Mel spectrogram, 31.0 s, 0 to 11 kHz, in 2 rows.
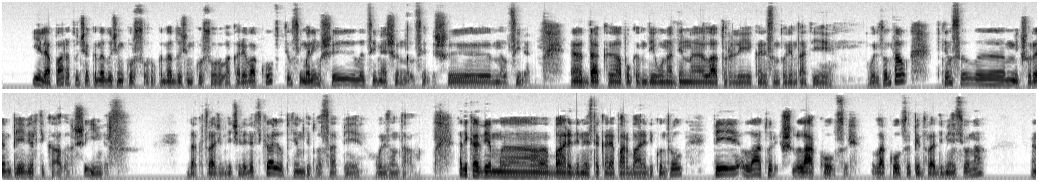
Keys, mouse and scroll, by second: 2.2-8.0 drag, 9.5-13.8 drag, 14.2-16.1 drag, 16.8-17.6 drag, 18.3-19.4 drag, 20.4 click, 25.8 click, 27.4-28.5 drag, 29.2-31.0 drag.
